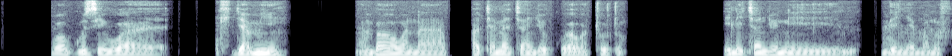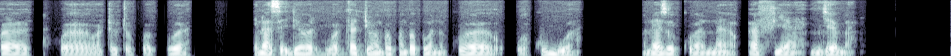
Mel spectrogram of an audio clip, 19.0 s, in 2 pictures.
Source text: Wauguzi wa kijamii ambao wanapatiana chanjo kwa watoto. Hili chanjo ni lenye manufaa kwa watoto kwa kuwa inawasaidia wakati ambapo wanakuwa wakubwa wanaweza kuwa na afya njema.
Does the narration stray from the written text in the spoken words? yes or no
yes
